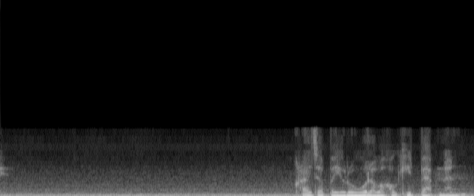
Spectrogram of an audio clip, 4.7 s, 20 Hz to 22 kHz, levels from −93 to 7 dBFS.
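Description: Nellymoser compression runs throughout the speech, with nothing above 7.7 kHz and a rough, hissy halo over a smeared, underwater tone. The likely cause is Flash's Nellymoser Asao codec, which gives weak bands no bits and fills them with noise, consistent with about 32 kbps.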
